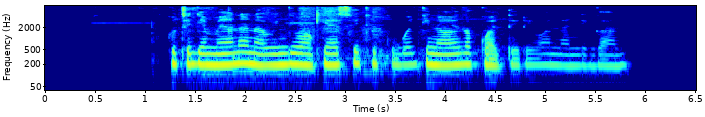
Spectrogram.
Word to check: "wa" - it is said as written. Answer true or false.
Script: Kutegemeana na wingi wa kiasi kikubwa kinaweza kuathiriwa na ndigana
true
